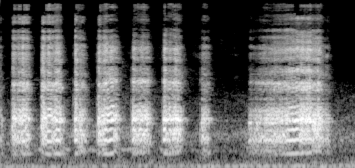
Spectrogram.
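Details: Buff Orpington hen giving a string of about seven quick, harsh clucks, then a short gap and one longer, drawn-out nasal squawk.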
